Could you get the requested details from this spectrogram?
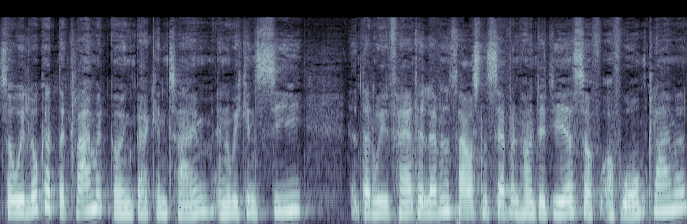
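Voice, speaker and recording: In a Danish accent, a woman with a dark, mellow tone speaks somewhat breathily at a fairly slow pace with fairly even intonation against a quiet background. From Denmark. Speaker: glaciologist, research scientist; guest. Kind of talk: panel talk; interview answer. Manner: halting. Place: stage. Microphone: handheld.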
